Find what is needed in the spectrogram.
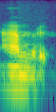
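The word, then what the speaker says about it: عمرو: Jadi Umar itu tulisannya ain mim ro. Kalau belakangnya ada wunya itu bacanya amr. Kalau gak ada wunya itu bacanya umat.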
